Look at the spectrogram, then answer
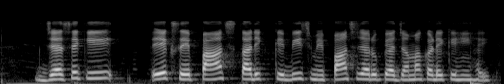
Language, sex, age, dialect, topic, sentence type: Magahi, female, 31-35, Western, banking, question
